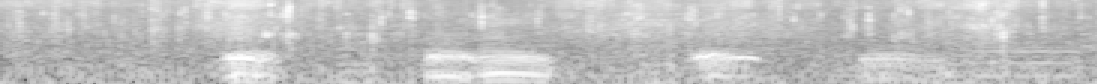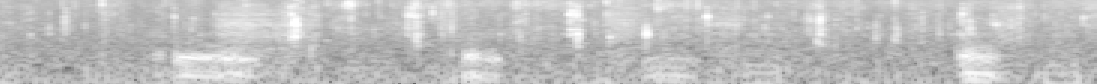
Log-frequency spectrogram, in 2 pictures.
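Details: Wild boar sow with her piglets, caught on a trail camera in a Sologne forest in France, give low, throaty grunts in short bursts about every half second to second, over a steady rustle and crackle of movement.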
